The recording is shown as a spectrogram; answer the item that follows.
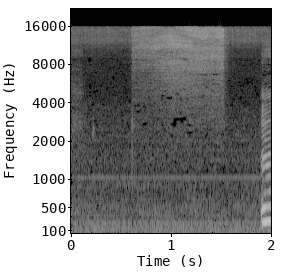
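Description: Continuous setting mist sprayed from a pressurized can: a faint, fine hiss lasting about a second, starting about half a second in.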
